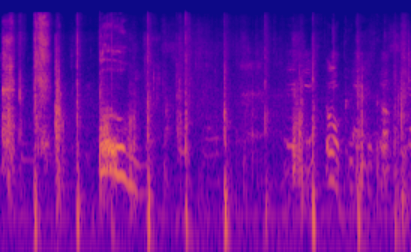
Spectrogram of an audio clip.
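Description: A football being kicked and bouncing on tarmac: a series of short, sharp thuds at uneven intervals, with brief bits of voices.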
